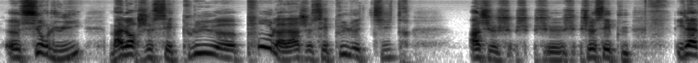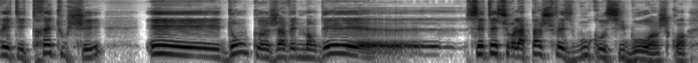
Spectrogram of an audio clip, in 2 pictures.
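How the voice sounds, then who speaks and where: High-voiced, hesitant French man in his fifties. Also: animated, measured pace, warm tone. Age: 50s. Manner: hesitant, many fillers and restarts, emotional. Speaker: collector vlogger and blogger. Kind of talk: rambling nostalgic monologue.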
